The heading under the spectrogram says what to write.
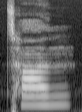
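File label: "can", Mandarin Chinese, first tone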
